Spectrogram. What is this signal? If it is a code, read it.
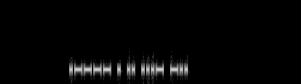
Morse code, heard as a keyed tone, about 52 wpm, 700 Hz. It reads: 1EIVD
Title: Five Challenging Letter-Number Combinations 50wpm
